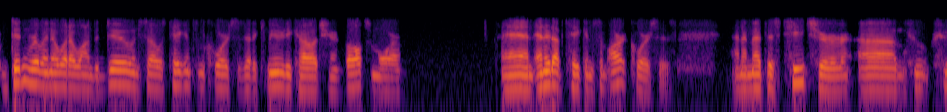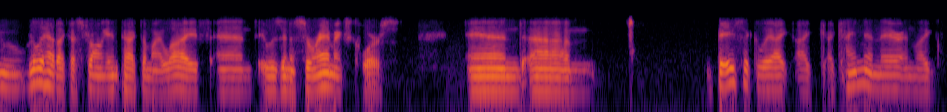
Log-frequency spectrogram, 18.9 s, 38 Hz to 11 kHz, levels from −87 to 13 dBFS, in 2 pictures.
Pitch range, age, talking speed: 110-130 Hz, 40-59, 205 wpm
